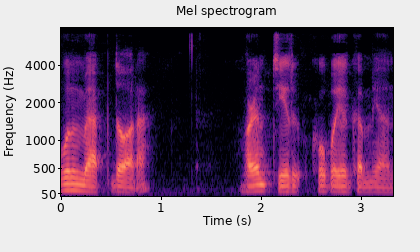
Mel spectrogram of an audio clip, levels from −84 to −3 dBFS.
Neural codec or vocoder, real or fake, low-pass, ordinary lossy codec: codec, 16 kHz, 1 kbps, X-Codec, WavLM features, trained on Multilingual LibriSpeech; fake; 7.2 kHz; Opus, 64 kbps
